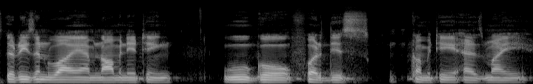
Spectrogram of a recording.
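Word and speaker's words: Vu Ngo: I'm going to nominate Wu Go. It's spelled VU, and last name is spelled NGO.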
